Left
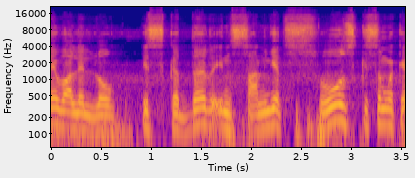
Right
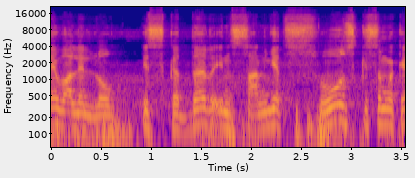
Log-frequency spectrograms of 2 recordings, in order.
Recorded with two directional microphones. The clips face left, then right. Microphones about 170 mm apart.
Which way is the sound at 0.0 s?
40° left (ahead or behind).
